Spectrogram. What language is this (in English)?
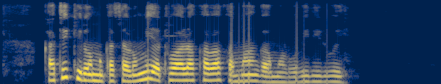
Ganda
